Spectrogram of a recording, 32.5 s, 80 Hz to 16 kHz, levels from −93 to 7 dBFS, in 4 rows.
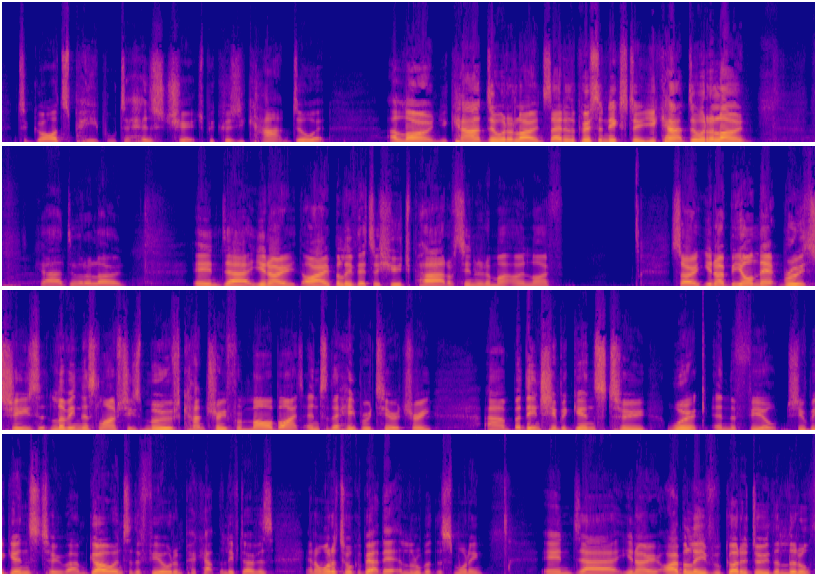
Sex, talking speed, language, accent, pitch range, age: male, 215 wpm, English, Australian, 135-170 Hz, 30-49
